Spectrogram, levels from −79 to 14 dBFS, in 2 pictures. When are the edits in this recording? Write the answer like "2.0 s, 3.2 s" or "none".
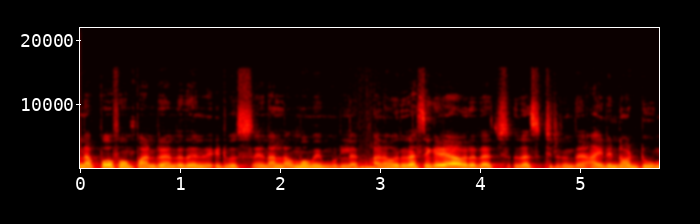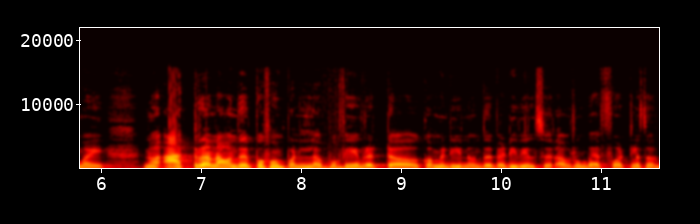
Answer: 2.9 s, 8.4 s

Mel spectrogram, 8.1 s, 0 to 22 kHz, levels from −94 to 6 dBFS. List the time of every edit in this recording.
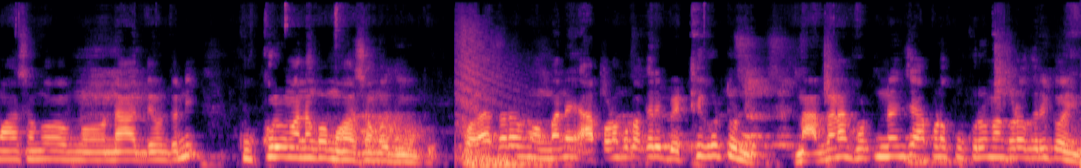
3.5 s

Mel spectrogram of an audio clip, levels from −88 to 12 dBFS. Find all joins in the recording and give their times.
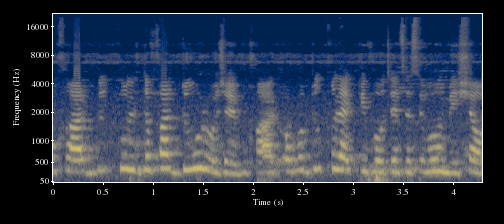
none

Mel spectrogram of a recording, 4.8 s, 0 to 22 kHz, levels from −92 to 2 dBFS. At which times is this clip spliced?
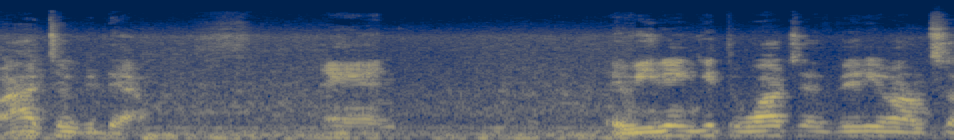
none

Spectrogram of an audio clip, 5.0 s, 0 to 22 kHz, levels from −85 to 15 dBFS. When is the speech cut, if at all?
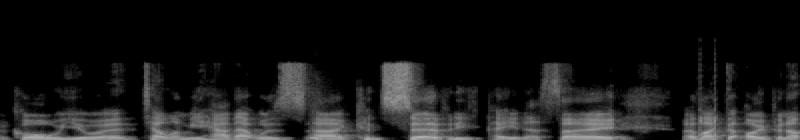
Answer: none

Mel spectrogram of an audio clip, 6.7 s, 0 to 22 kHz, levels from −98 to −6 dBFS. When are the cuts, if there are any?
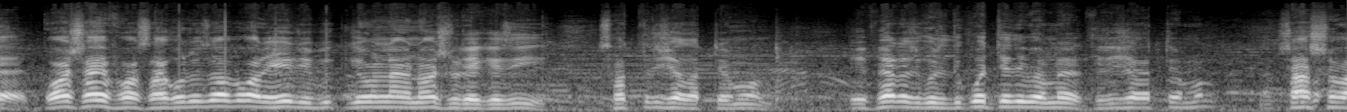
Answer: none

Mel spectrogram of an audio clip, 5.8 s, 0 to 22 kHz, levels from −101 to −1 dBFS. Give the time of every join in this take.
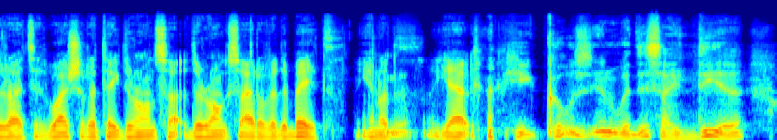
3.8 s

